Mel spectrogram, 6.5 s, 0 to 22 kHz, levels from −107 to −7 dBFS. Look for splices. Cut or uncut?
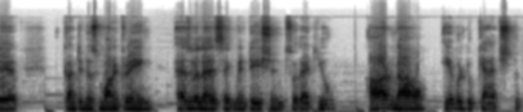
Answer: uncut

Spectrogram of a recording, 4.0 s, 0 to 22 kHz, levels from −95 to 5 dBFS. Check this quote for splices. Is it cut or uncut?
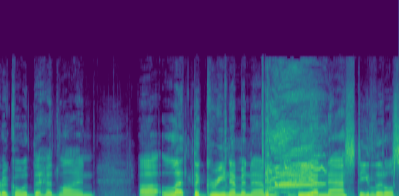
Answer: uncut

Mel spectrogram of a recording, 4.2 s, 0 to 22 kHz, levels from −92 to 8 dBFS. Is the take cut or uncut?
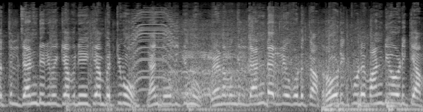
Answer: cut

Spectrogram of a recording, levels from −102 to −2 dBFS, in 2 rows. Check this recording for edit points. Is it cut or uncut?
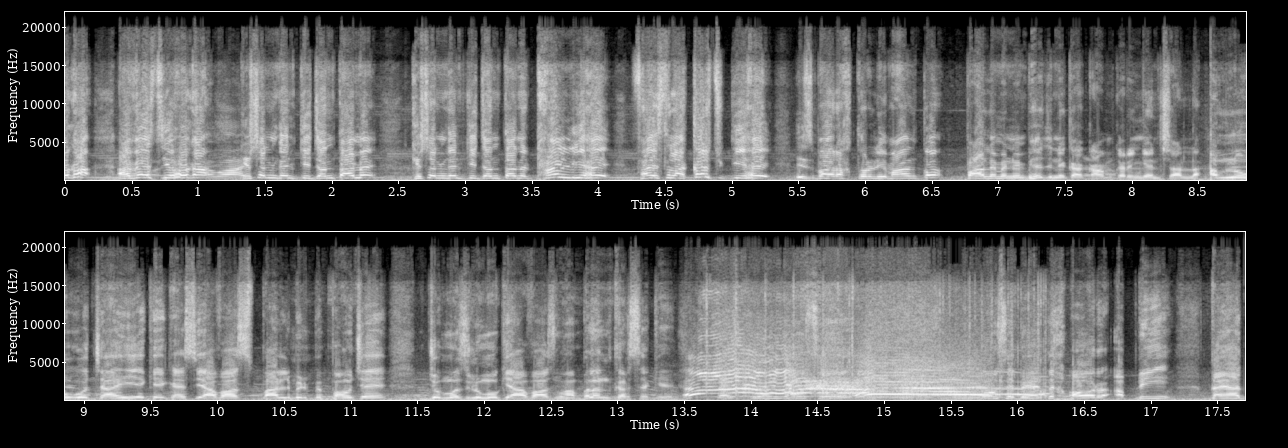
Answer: cut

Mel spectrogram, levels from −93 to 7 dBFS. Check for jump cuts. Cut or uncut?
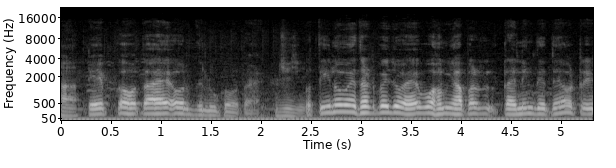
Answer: uncut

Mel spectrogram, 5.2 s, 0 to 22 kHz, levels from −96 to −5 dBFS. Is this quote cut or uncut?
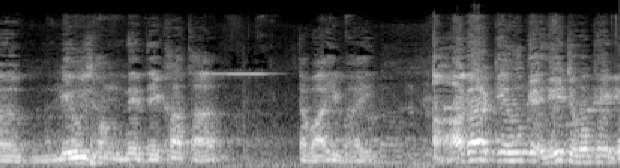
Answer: cut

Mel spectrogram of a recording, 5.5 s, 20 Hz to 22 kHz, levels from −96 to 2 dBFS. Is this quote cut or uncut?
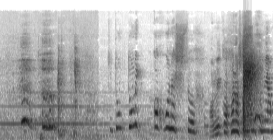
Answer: cut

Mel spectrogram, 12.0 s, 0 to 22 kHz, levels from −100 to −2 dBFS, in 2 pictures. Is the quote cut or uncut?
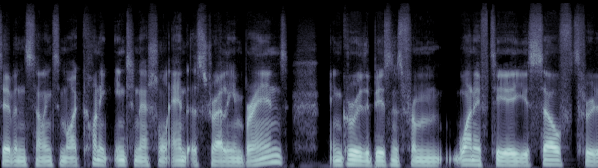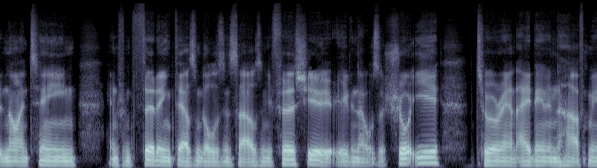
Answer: uncut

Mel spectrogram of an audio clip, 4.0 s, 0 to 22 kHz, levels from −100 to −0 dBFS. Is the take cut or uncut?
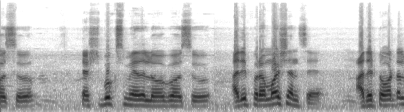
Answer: cut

